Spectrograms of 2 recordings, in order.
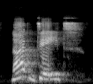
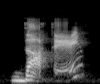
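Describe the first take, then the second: First: "date" said the English way, like a calendar date, one syllable. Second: "Date" as DAH-teh, both vowels sounded; Italian date. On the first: Teacher showing the wrong English "date", said DAYT. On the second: Teacher modelling the Italian "Date" as DAH-teh. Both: Shown as a demonstration.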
